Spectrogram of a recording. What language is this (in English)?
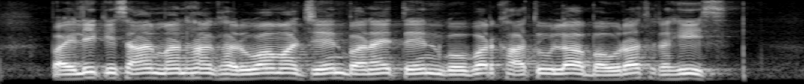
Chhattisgarhi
